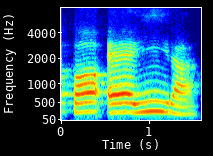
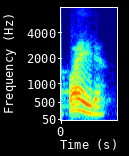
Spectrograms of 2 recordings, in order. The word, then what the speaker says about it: poeira: A gente não fala poeira, a gente fala poeira, poeira. O i fica quase só daquele toque.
